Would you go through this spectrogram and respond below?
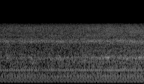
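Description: An angle grinder runs off a Philking fully automatic inverter silent generator, giving a steady, even motor whine that holds constant through the short stretch with no talk.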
